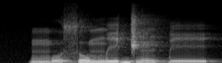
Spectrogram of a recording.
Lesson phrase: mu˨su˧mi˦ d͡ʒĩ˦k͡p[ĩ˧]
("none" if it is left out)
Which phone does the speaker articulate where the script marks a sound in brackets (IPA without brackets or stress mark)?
i˧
